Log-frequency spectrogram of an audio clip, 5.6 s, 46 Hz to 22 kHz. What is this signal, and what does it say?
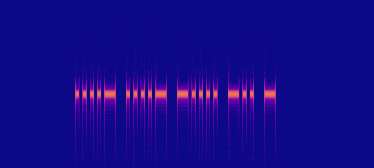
Morse code, heard as a keyed tone, about 22 wpm, 700 Hz. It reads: 446DT
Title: Five Challenging Letter-Number Combinations 22wpm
